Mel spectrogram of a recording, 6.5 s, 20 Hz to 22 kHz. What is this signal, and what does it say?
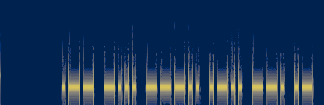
Morse code, heard as a keyed tone, about 17 wpm, 700 Hz. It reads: WB8LGA
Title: USA Call Signs Repeated 2x 17wpm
